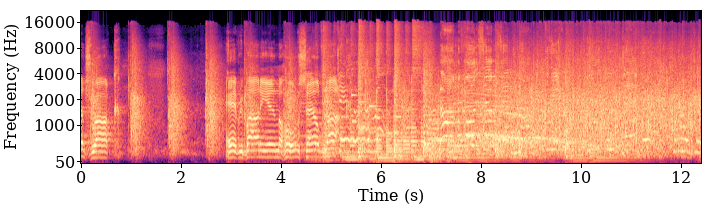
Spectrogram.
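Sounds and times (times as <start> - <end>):
speech: 0.0 - 0.9, 2.9 - 6.0
audience slow hand clapping: 0.0 - 12.4
crowd voices and shouts: 4.6 - 12.4.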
